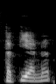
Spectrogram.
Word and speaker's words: Tatjana: Entonces es Tatiana, pero se escribe con J, se escribe Tatjana. – Sí, pero la J va antes de la T, si mal no recuerdo. – Según yo, no. – Ok, entonces es Tatjana. – Se escribe Tatjana, pero sí, Tatiana.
